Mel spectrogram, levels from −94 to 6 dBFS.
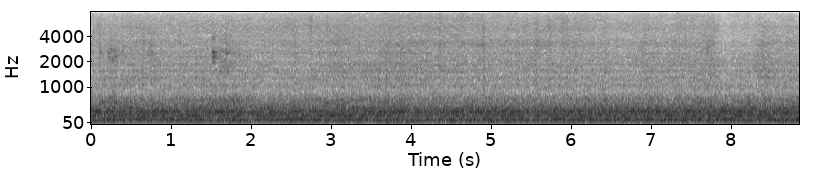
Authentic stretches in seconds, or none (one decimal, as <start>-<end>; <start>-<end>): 0.0-2.0; 4.0-8.9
